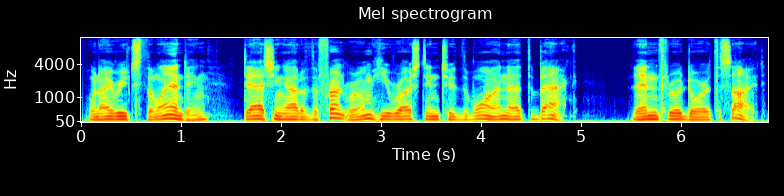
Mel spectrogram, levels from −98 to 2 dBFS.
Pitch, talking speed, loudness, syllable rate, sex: 120 Hz, 220 wpm, -17 LUFS, 5.3 syllables/s, male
